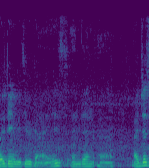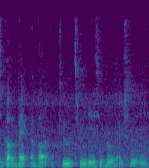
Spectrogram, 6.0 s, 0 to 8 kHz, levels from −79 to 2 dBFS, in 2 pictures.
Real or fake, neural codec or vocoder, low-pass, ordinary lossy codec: real; none; 7.2 kHz; MP3, 32 kbps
